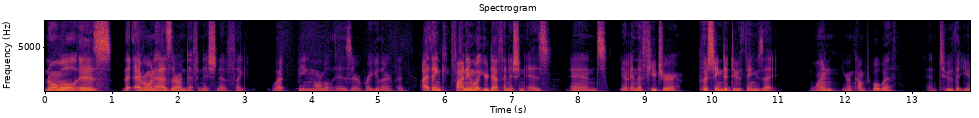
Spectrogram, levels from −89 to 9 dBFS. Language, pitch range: English, 85-95 Hz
